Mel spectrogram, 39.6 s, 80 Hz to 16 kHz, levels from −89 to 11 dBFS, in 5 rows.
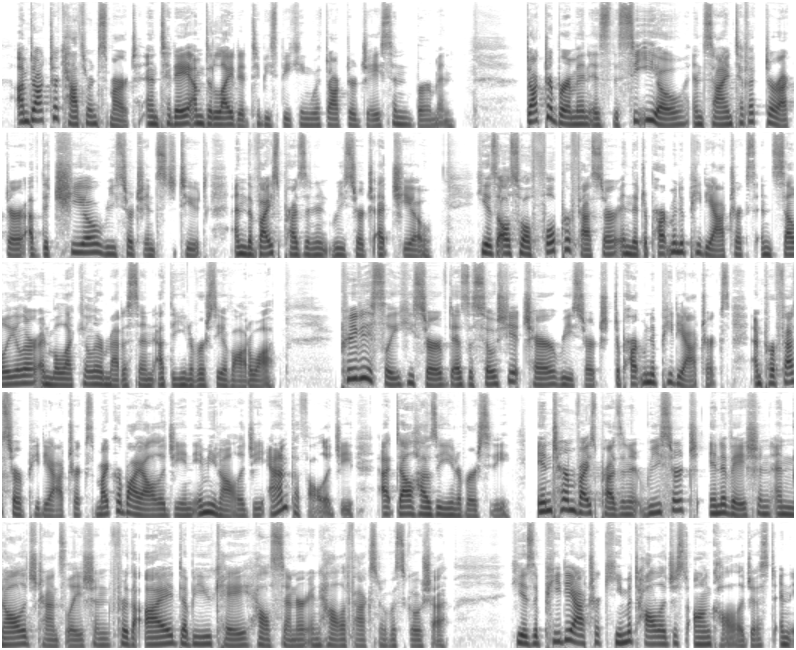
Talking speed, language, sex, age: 155 wpm, English, female, 30-49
